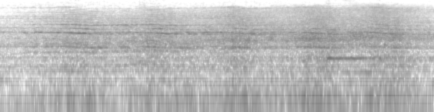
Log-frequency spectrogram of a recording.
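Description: A train rolls into Newry station in the Stepford County Railway video game, a steady low rumble with a sustained whine and faint tonal hum, continuous and fairly quiet throughout with no voices.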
